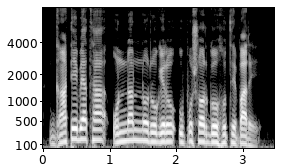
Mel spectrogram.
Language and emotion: Bengali, neutral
